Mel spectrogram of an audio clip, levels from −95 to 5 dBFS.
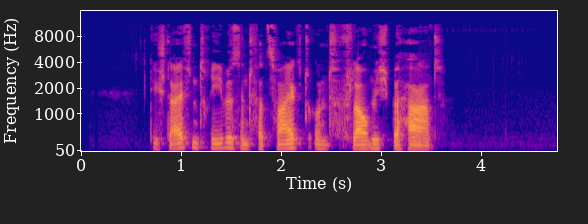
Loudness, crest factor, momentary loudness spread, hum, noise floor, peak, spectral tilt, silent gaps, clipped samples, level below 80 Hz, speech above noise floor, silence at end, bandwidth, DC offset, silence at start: -23 LUFS; 22 dB; 13 LU; none; -73 dBFS; -2 dBFS; -5 dB/octave; none; under 0.1%; -60 dBFS; 50 dB; 1.2 s; 11.5 kHz; under 0.1%; 0.7 s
